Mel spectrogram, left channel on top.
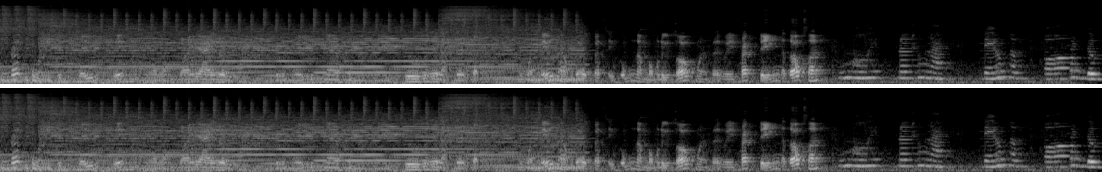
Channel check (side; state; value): both; identical; correlation 1.00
